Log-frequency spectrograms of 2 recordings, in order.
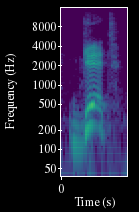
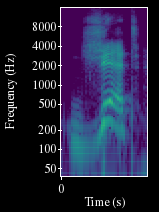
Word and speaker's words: Git: it so first off you've been saying it wrong this entire time git is an insult jit is a Version Control System all right so let's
